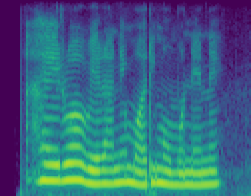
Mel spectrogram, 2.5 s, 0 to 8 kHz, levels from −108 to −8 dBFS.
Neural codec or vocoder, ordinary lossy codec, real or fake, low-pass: none; Opus, 24 kbps; real; 7.2 kHz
